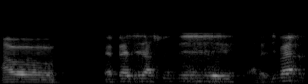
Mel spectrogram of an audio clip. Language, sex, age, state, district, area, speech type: Odia, male, 60+, Odisha, Boudh, rural, conversation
